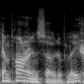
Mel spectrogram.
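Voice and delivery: normal talking voice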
